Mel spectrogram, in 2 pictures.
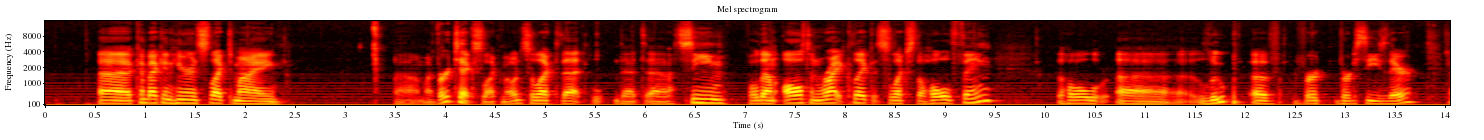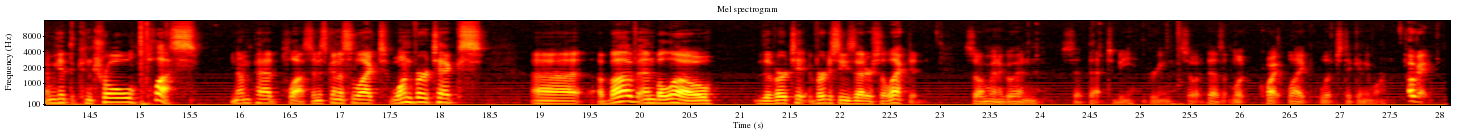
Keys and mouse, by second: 0.4 Tab, 2.1 click, 3.9 click, 5.4 alt+click, 9.3 middle click, 11.9 middle click, 12.7 middle click, 15.0 ctrl+KP_Add, 23.9 click, 25.4 Tab, 25.8-26.4 middle drag, 26.9 click, 27.0-27.7 middle drag, 27.9 middle drag.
